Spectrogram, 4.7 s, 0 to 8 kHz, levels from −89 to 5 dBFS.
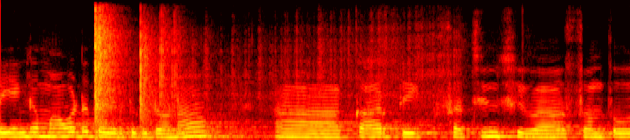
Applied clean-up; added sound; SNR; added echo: none; Coin (dropping); 12 dB; none.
